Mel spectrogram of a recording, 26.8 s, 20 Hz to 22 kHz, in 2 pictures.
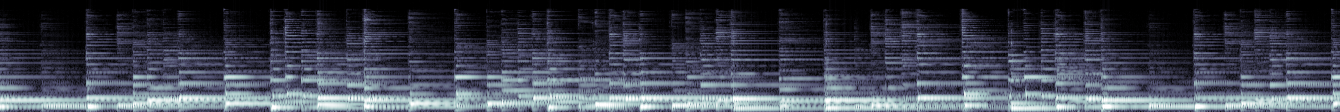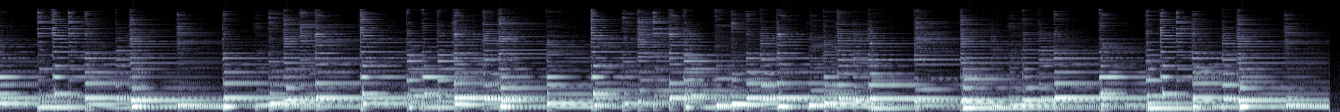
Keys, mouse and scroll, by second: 6.1-7.8 scroll down 1, 7.8-9.5 scroll up 1, 24.6 ctrl+z.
